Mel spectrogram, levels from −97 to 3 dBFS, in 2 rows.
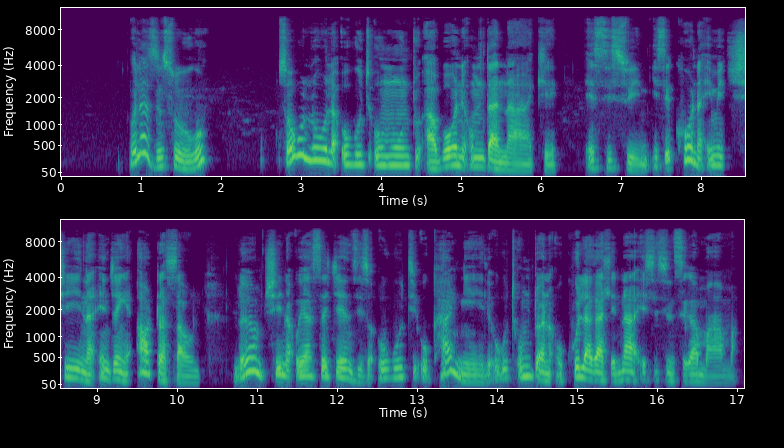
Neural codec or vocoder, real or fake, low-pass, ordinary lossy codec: none; real; 9.9 kHz; AAC, 64 kbps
